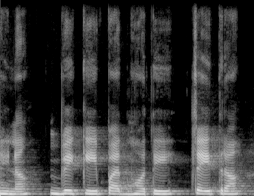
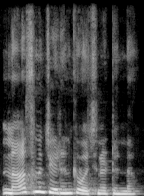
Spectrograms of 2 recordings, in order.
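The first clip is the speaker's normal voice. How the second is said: ordinary delivery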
